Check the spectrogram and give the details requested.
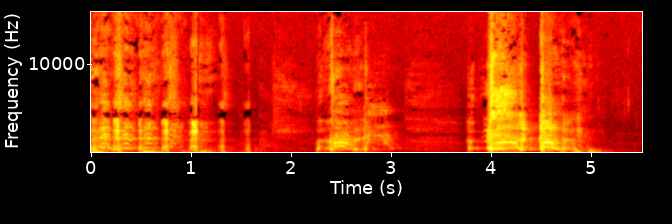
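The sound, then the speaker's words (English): A loud coughing fit from an asthmatic person after going between extreme temperatures: rapid bursts of harsh coughs in clusters, with brief pauses between them and a final pair of strong hacking coughs. “Let me explain my cough here. I'm asthmatic, and anytime I go from extreme temperatures, it makes it very difficult for me to breathe.”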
